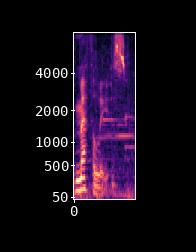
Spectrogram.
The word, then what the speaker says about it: Mephiles: But first, some of you may not know of Mephiles. Who are you? And how do you know my name? And yes, I know it's pronounced Mephiles, but this is how I say it.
